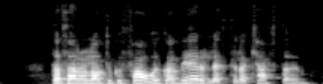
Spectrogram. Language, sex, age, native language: Icelandic, female, 40-49, Icelandic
